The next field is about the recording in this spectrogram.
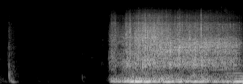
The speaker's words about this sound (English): Here we have this mocktail version, which I'm now going to blend up in my trusty old blender.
